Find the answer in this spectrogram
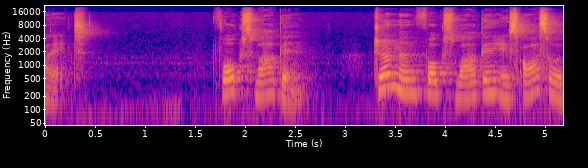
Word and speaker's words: Volkswagen: Well, their V also become F. So, the biggest German car maker is Volkswagen. The L is in fact silent. So, the word is pronounced Volkswagen.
